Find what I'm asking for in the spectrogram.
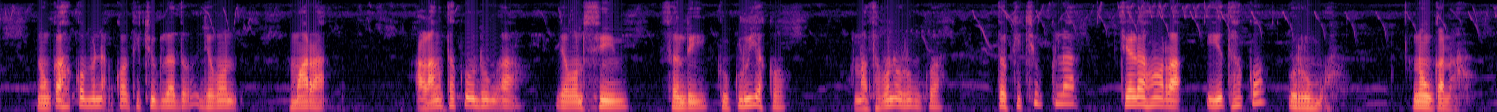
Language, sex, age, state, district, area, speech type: Santali, male, 45-60, West Bengal, Purulia, rural, spontaneous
